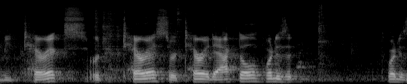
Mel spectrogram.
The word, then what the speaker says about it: pterodactyl: from Greek and the in Greek it would be a silent P so would be terx or terce or pterodactyl what does it what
